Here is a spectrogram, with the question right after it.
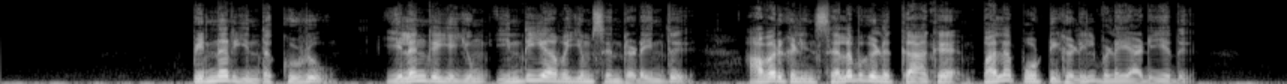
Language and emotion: Tamil, neutral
